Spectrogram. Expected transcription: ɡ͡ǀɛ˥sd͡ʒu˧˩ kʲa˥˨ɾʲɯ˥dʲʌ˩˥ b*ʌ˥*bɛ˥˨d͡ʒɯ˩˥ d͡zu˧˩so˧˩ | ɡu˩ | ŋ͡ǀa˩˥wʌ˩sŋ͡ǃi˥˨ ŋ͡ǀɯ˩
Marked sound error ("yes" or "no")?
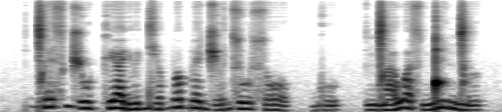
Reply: no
